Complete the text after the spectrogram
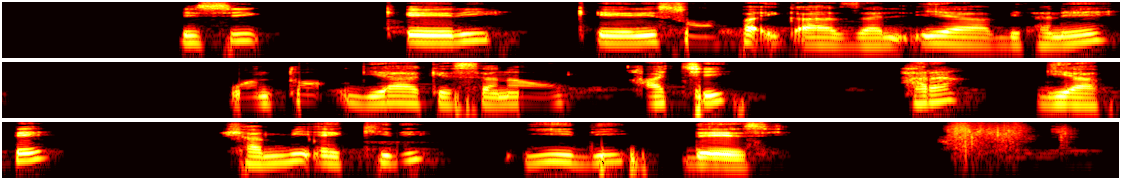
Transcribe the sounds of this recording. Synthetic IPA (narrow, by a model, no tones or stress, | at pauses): ʔɪsːɪ | kʼeːɾɪ | kʼe̞ːɾɪsuːpːɐʔɪkʼaːzɐlʔɪjaːbɪt̪ɐneː | wɔnt̪ːɔɡɪjaːkɛsːɐnɐwhɐt͡ʃːɪ | hɐɾɐ | ɡɪjaːpːɛ | ʃɐmːɪʔɛkʰːɪd̪ɪ | jiːd̪ɪd̪ɛʔe̞ːs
